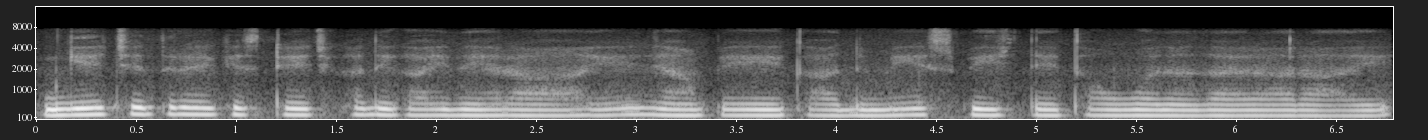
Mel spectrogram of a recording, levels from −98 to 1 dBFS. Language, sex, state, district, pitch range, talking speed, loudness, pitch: Hindi, female, Himachal Pradesh, Shimla, 180-200 Hz, 175 wpm, -17 LUFS, 185 Hz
